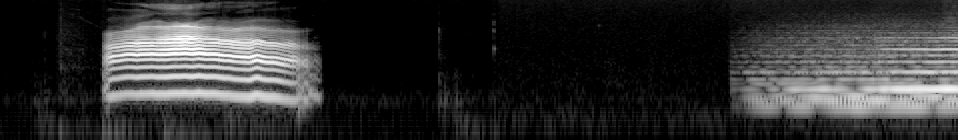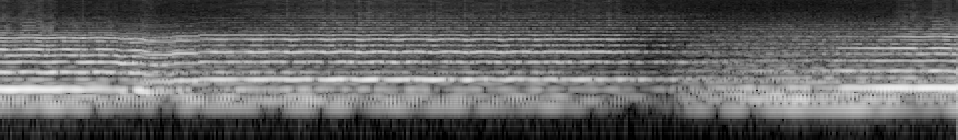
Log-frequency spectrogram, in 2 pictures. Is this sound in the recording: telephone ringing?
no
